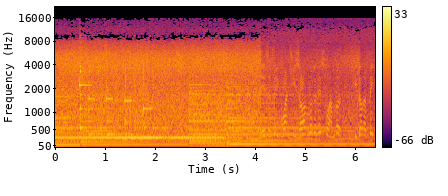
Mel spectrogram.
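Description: Background music: low held bass notes that change a few times, under short plucked notes. About two-thirds of the way in, a voice comes in over the music.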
